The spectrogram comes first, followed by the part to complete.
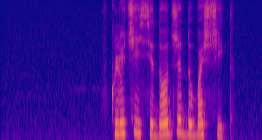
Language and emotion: Russian, neutral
